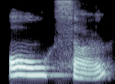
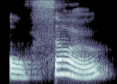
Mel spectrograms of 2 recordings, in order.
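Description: First: The stress is on the first syllable. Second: The stress is on the second syllable. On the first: "if I say it with the stress on the first syllable" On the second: "If I say it with the stress on the second syllable, also, it doesn't sound right"

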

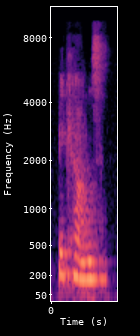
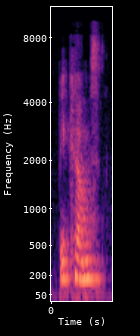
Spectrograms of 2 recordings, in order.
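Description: No difference in how they are said.

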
